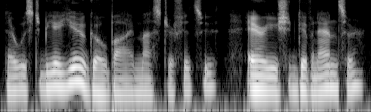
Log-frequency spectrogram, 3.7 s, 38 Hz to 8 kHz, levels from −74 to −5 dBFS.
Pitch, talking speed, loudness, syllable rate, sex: 110 Hz, 240 wpm, -18 LUFS, 5.8 syllables/s, male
